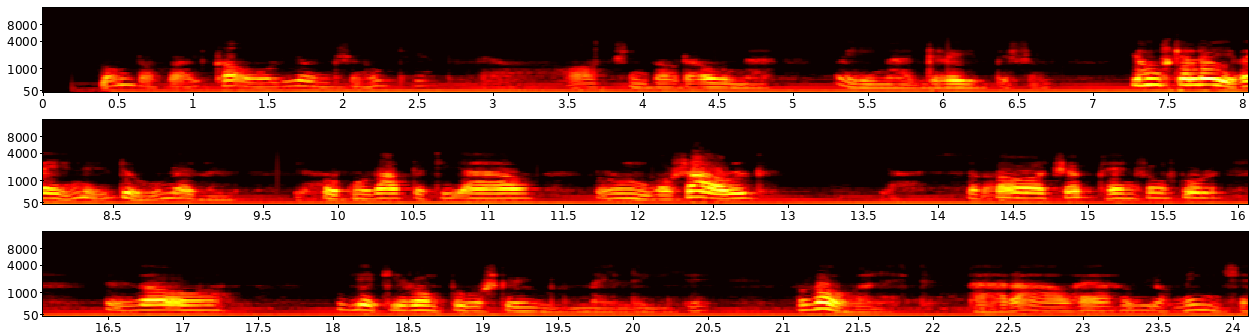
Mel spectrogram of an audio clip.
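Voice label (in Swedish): Örkened Skåne, dialekter; Folkminnen; Svenska sagor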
